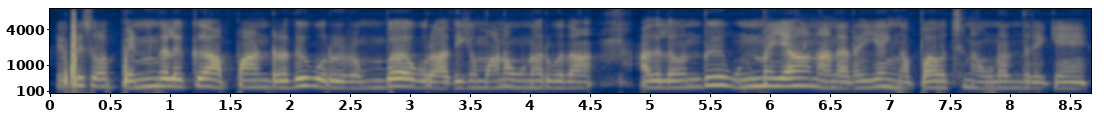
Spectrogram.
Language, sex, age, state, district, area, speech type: Tamil, female, 30-45, Tamil Nadu, Madurai, rural, spontaneous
